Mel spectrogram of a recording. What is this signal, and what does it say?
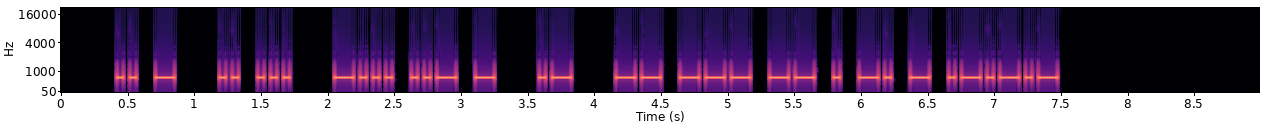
Morse code, heard as a keyed tone, about 25 wpm, 700 Hz. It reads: IT IS BUT A MOMENT.
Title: Sentences from Top 1000 Words 25wpm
